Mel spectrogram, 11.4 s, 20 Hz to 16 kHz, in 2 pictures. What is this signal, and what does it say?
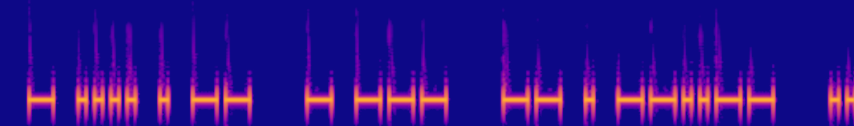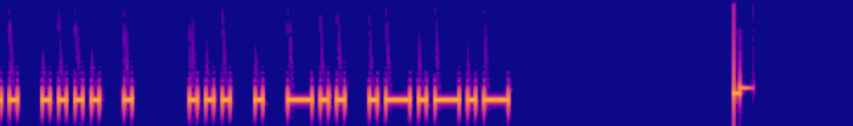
Morse code, heard as a keyed tone, about 22 wpm, 700 Hz. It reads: THEM TO ME, SHE SED.
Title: Sentences from Top 500 Words and Abbreviations 22wpm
